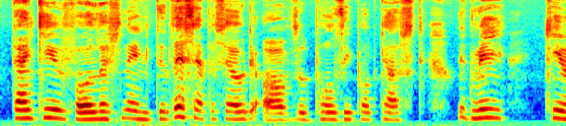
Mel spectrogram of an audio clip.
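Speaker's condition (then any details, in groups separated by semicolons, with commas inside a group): Cerebral palsy; childhood surgery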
